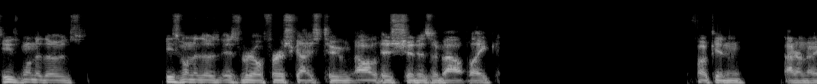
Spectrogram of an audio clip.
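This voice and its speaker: A middle-aged man with a very low, deep voice rants on his podcast. He talks bluntly and heatedly, swears freely and often restarts his sentences. The sound is dry and close, with almost no room around it. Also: fairly bright tone, husky, no room sound, poor audio. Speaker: podcast host. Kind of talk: casual political rant.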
